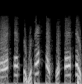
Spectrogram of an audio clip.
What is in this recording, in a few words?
scratch these 32nds; Scratching and Turntablism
